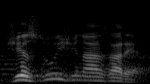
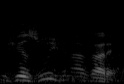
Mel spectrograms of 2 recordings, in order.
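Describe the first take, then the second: First: It is said forcefully, with strong conviction. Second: It is said plainly, with mild conviction.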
